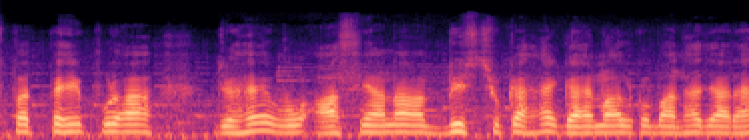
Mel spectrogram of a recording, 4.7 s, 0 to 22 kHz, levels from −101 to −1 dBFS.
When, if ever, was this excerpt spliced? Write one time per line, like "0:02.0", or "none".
none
